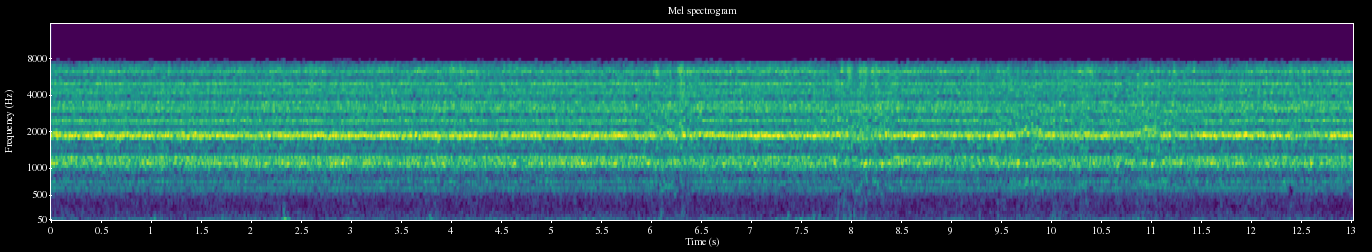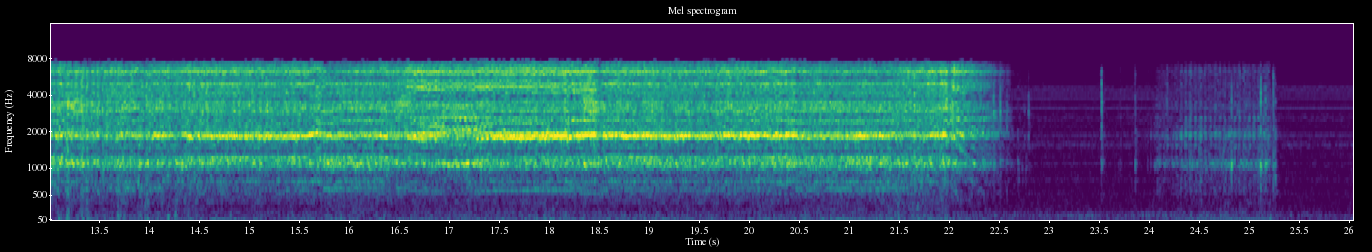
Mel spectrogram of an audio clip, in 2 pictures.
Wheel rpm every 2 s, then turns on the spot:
160, 160, 160, 160, 160, 160, 160, 160, 160, 160, 160, 30, 10.
24-26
